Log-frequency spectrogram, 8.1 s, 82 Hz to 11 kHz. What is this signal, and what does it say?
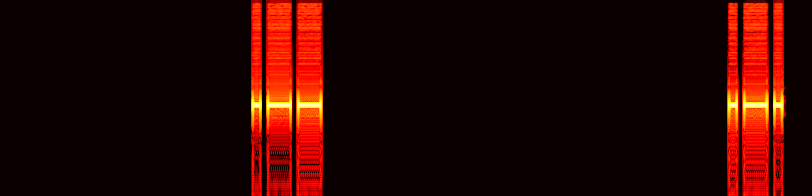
Morse code, heard as a keyed tone, about 16 wpm, spaced as for 2 wpm, 800 Hz. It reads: WR
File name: Special INGs / Special INGs-mp3s / Fast ing @10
